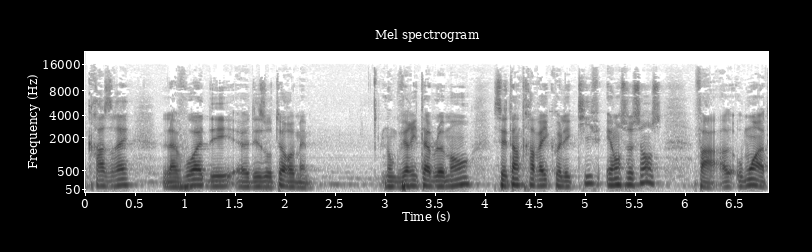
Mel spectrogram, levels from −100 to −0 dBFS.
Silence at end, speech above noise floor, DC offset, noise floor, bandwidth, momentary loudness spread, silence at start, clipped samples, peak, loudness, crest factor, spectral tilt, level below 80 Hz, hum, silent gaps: 0 s; 25 dB; under 0.1%; -51 dBFS; 15 kHz; 9 LU; 0 s; under 0.1%; -8 dBFS; -27 LUFS; 18 dB; -6 dB/octave; -56 dBFS; none; none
